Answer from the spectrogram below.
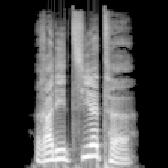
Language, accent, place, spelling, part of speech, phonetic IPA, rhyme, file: German, Germany, Berlin, radizierte, adjective / verb, [ʁadiˈt͡siːɐ̯tə], -iːɐ̯tə, De-radizierte.ogg
- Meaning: inflection of radiziert: 1. strong/mixed nominative/accusative feminine singular 2. strong nominative/accusative plural 3. weak nominative all-gender singular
